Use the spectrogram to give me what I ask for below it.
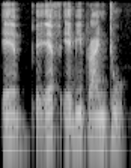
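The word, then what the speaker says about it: F(ab')2: इसको प्रोनाउंस किया जाता है कि एफ एफ ए B prime to ये जो लिखा है इसको प्रोनाउंस किया जाता है एफ एबी प्राइम टू।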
